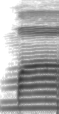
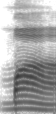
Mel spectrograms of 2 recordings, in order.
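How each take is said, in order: First: The pitch rises toward the end of the word. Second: The pitch dips in the middle, then rises. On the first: "লাস্টের দিকে জাস্ট একটু ভলিউম বাড়িয়ে দেবো" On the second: "মাঝখানে একটু কমিয়ে আবার লাস্টে শেষ করাটা একটু জোরে"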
